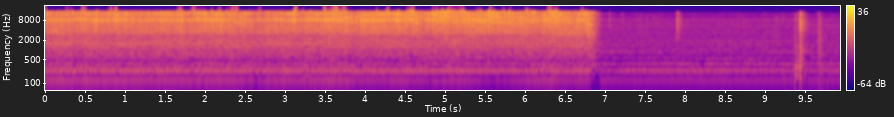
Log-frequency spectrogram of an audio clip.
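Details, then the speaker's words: Restored Montgomery Wards Powr Kraft 240 V, 230 A stick welder (1982 date code) with a 6011 5/32 rod. A steady crackling arc hiss over a low mains hum for about seven seconds; the arc burns smooth, even and stable. "She's welding nice. She's making some vibrating sound just because she's on this metal plate here."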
